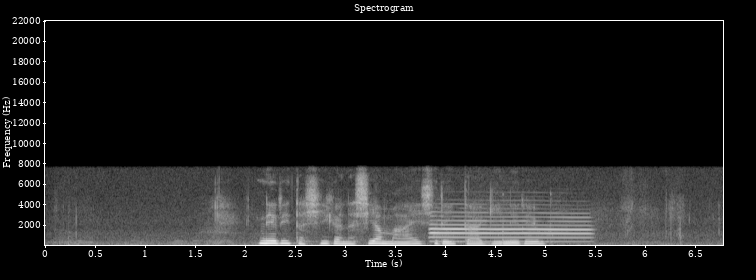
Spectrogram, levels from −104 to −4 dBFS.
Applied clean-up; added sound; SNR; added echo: none; Wind instrument, woodwind instrument; 1 dB; none.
